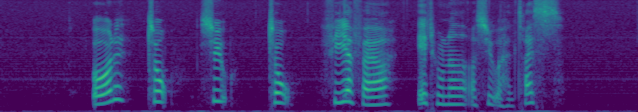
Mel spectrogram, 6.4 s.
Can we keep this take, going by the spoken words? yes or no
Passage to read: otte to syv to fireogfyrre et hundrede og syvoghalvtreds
yes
